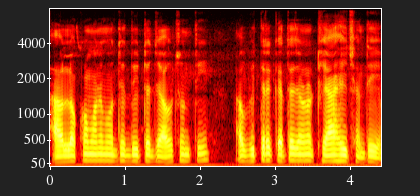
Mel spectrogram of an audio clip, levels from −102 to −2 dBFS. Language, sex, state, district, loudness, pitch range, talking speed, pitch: Odia, male, Odisha, Malkangiri, -20 LUFS, 105-115 Hz, 160 wpm, 110 Hz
